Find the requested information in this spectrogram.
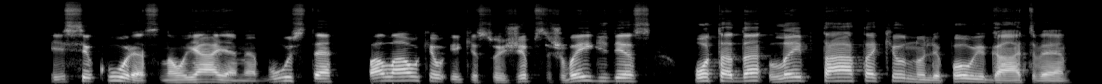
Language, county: Lithuanian, Tauragė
